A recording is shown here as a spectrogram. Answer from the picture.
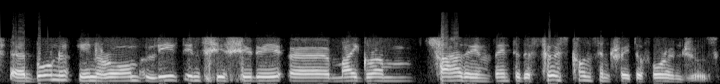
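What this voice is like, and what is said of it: Italian accent. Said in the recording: “I'm Italian, as you understand from my strange Italian accent”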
